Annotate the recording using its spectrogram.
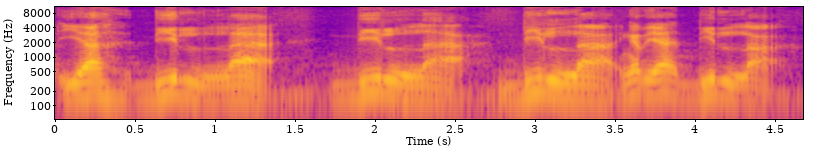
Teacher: lafaz Allah huruf lam jalalahnya itu dibaca tarkik dibaca tipis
